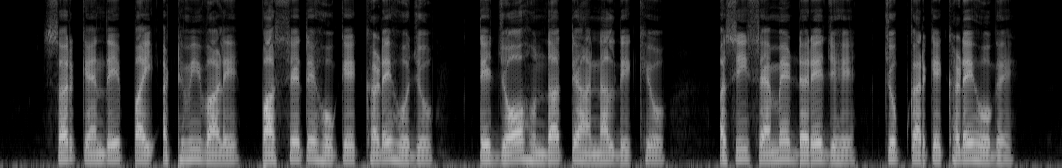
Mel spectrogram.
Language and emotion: Punjabi, neutral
